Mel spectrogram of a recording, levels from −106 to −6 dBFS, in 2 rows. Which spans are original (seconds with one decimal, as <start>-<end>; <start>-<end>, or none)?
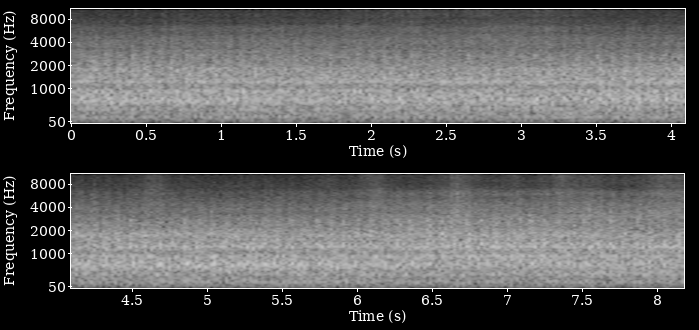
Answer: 2.3-3.4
